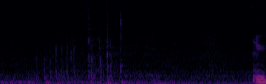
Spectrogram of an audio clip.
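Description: Faint, scattered computer keyboard clicks over a low steady hum.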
